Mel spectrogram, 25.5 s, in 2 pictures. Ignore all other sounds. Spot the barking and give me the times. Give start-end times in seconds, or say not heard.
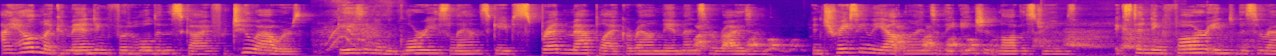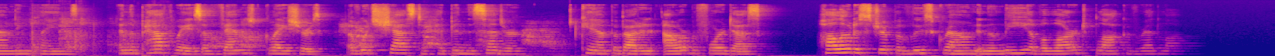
6.9-18.4.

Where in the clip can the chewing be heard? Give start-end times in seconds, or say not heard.
not heard.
